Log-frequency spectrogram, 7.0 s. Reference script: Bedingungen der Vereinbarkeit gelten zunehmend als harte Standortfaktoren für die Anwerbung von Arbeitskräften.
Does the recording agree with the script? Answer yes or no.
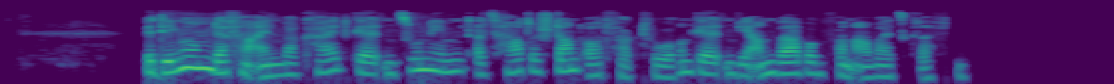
no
